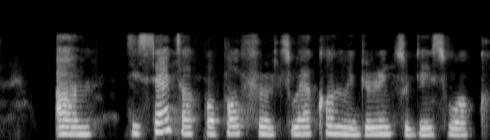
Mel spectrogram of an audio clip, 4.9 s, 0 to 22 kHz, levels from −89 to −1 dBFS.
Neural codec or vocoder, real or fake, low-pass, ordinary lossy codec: codec, 16 kHz, 2 kbps, FreqCodec, smaller model; fake; none; none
